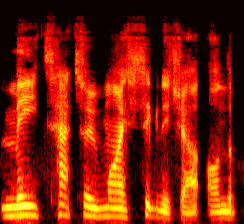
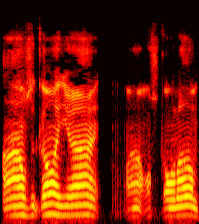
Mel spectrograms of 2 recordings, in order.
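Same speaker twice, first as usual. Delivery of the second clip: fake, put-on Manchester accent; 2 semitones higher than usual. Speaker retells greeting people while pretending to be from Manchester: put-on Mancunian accent. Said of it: "I'm going to put on a Mancunian accent".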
